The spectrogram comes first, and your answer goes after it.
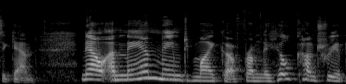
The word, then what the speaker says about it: Micah: learn about micah that's m-i-c-a-h now i've heard it pronounced mika i have a friend who's named their son mika but most people i hear pronounce it micah so here we go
